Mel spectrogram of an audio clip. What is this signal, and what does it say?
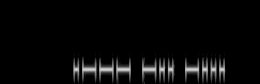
Morse code, heard as a keyed tone, about 28 wpm, 700 Hz. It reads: JDB
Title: USA Call Sign Postfixes - 3 Letters 28wpm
